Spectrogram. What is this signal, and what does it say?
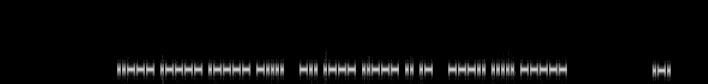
Morse code, heard as a keyed tone, about 50 wpm, 700 Hz. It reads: 2116 DJ2IA 850 R
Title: Worked All Europe DX Contest - QTC Exchange - 50wpm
